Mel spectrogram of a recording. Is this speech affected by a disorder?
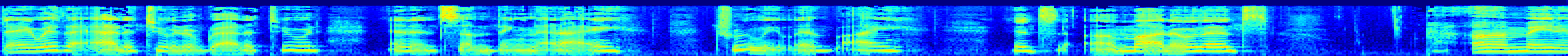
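Yes: spastic quadriplegic cerebral palsy, severe; lack of brain oxygen at birth, born 3 months premature, birth weight 1 pound 14 ounces, all muscles very tight; age 36, aging with spasticity difficult, has therapist team; tightness audible in voice, attributed to excitement, able to talk unlike many with severe CP.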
